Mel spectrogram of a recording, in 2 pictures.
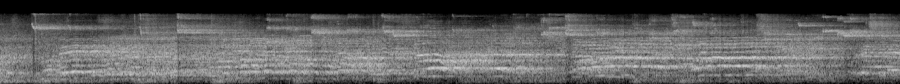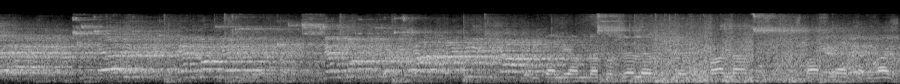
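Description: Basketball being dribbled on a hardwood court during a game in a large indoor gym, with voices calling out over the play.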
